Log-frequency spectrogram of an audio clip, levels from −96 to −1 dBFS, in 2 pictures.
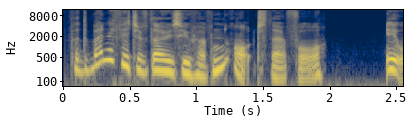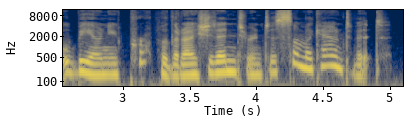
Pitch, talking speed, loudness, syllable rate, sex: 195 Hz, 270 wpm, -18 LUFS, 7.7 syllables/s, female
